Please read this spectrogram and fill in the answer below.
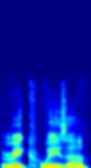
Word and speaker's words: Rayquaza: It's pronounced Rayquaza.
